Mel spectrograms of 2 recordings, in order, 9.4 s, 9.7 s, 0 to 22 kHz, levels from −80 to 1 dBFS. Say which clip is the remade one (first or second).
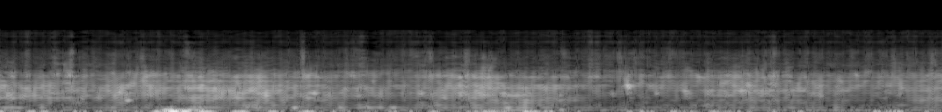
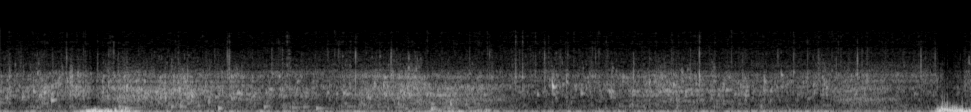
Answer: first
